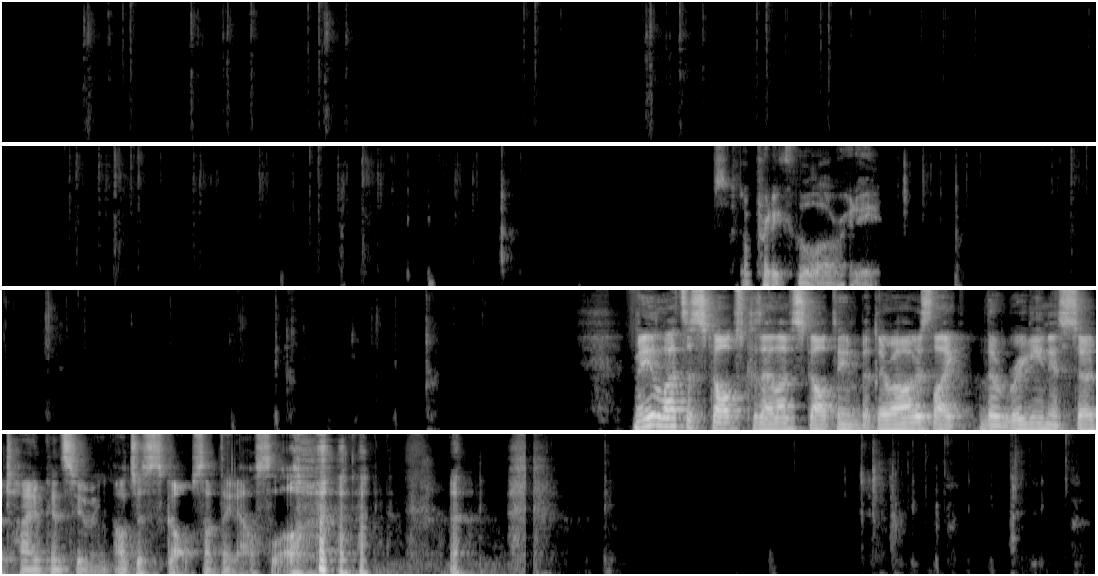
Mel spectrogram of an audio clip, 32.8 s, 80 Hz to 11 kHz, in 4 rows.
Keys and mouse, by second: 0.4 g, 1.5 s, 2.2 g, 4.0 s, 4.7 s, 8.9 ctrl+s, 8.9-15.2 right drag, 9.5 z, 10.7 shift+c, 15.2-18.0 drag, 17.0 ctrl+s, 21.5 right click, 23.0-32.8 right drag, 27.0-31.1 drag, 27.0-31.1 middle drag.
